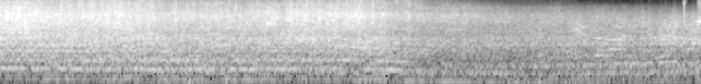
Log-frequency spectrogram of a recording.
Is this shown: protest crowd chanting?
no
